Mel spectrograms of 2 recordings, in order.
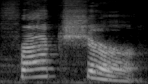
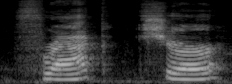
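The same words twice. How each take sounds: First: "fracture" joined as FRAC-chur, falling tune; blended word. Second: "Fracture" split into FRAC, CHUR with a gap; sounding out. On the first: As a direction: run the syllables of "fracture" together. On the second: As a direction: say "Fracture" syllable by syllable, rising. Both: Shown as a demonstration. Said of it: "Sound it out with me".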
